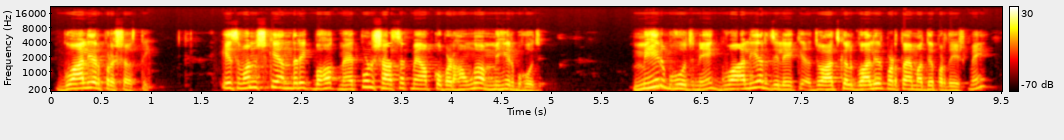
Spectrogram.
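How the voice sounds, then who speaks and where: Man teaching a history class. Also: high voice. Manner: asks quiz questions and answers them himself; repeats key facts for students to remember. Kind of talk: online class lecture. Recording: dull lo-fi recording.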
